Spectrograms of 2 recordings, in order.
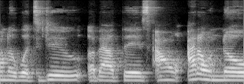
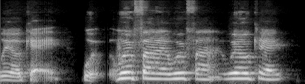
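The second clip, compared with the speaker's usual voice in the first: acted, strained voice forced through held-back tears; 4 semitones higher, 3 dB quieter than usual. Retelling telling a woman they were fine, acting out holding back tears. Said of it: "Holding back tears and shit".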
